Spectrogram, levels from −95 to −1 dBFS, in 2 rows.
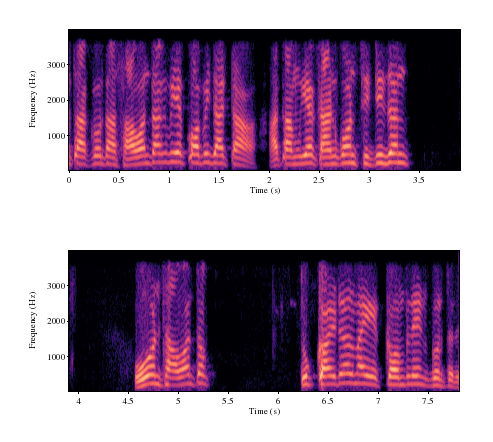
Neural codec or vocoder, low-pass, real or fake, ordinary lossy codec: none; 3.6 kHz; real; none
